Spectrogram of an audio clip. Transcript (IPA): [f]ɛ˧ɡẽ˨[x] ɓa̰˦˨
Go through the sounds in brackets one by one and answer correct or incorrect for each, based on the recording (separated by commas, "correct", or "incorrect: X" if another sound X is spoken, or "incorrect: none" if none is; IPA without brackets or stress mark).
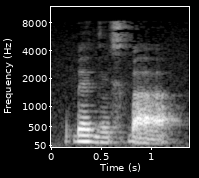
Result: incorrect: ɓ, correct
